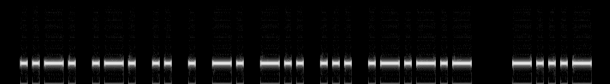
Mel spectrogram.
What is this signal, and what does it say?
Morse code, heard as a keyed tone, about 20 wpm, 1000 Hz. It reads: FRIENDS. <BT>
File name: qotdfiles / 20wpm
